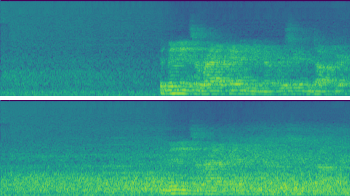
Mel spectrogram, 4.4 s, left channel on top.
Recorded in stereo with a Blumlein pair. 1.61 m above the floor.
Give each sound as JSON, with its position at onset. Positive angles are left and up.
{"t": 2.0, "sound": "a man speaking", "azimuth_deg": 10, "distance_m": 2.5}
